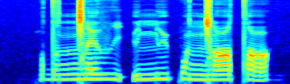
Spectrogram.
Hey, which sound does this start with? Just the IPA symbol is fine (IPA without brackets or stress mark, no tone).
dˤ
